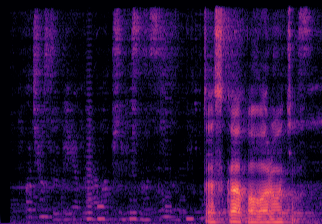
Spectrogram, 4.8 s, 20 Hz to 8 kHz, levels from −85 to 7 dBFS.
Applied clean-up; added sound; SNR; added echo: neural separator model SepFormer DNS4.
